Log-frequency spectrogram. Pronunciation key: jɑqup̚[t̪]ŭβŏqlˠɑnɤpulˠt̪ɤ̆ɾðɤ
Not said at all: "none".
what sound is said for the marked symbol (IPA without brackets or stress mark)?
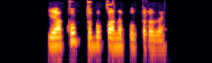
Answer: t̪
